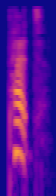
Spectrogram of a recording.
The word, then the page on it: pet: American English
